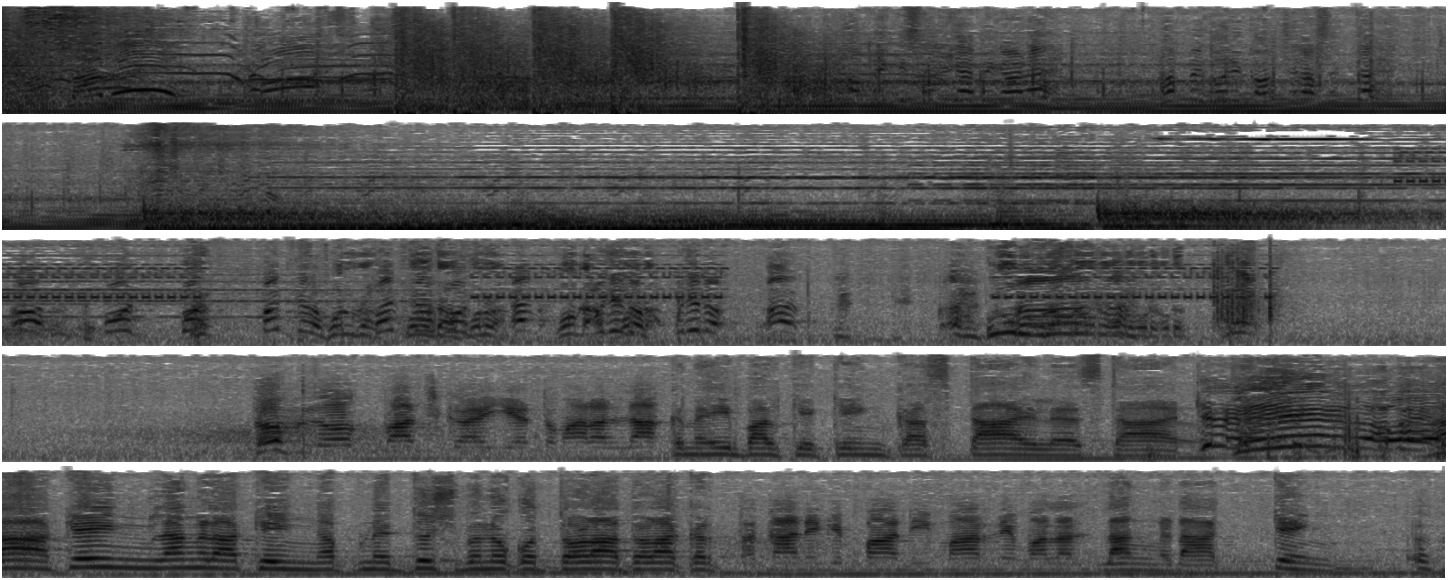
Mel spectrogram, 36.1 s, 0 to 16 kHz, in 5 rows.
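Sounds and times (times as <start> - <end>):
film music score: 0.0 - 18.9
sharp cracks: 1.9 - 4.4
phone ringing trill: 12.6 - 18.2, 19.6 - 20.9
hushed overlapping voices: 22.9 - 29.3, 30.2 - 36.0.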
